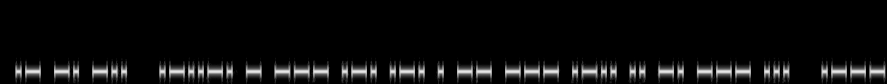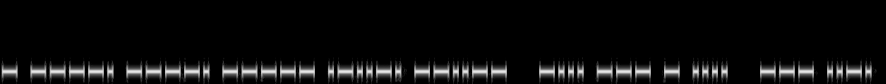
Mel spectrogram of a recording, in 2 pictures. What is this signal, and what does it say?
Morse code, heard as a keyed tone, about 25 wpm, 600 Hz. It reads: AND "TORREMOLINOS 1990", BOTH OF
